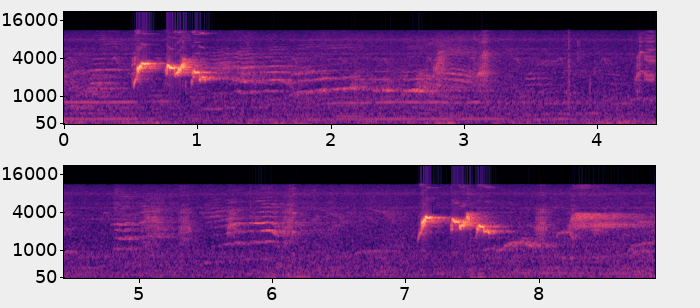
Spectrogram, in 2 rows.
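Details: Wild-type red-whiskered bulbul (Pycnonotus jocosus) recorded 8 June 2023, delivering loud, bright warbled phrases at the start and near the end, with softer chattering notes between and a faint steady hum.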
